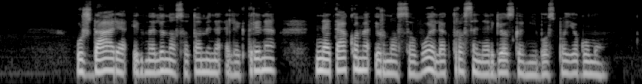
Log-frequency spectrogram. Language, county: Lithuanian, Kaunas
